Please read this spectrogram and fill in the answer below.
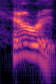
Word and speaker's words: carat: amount of waste.Okay, so carrot, C-R-A-T, 听起来像红萝卜一模一样。It has the same pronunciation.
